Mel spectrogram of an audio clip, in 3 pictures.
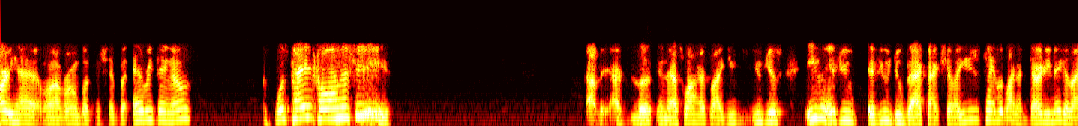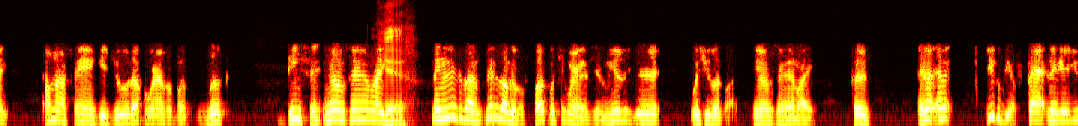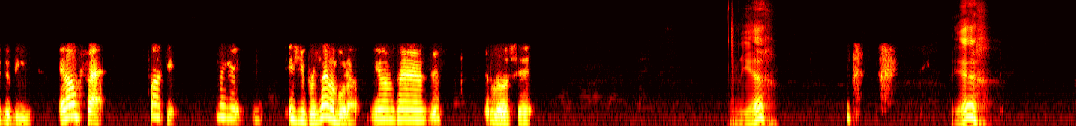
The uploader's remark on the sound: I knocked out my first phone interview.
